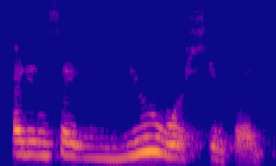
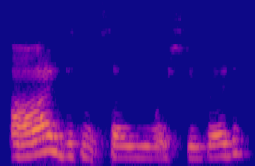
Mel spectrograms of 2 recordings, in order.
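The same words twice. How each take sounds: First: The stress is on the word you. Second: The stress is on the word I.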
